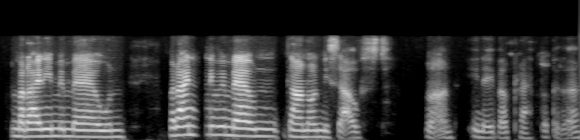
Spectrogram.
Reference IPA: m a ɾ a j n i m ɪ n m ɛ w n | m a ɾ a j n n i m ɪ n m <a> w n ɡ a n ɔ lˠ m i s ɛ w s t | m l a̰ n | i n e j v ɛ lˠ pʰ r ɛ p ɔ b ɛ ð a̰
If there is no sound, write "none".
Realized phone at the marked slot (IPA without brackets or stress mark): ɛ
